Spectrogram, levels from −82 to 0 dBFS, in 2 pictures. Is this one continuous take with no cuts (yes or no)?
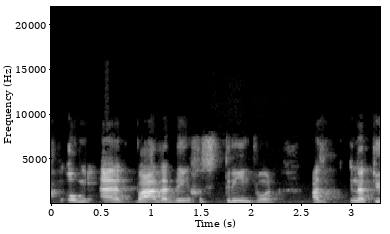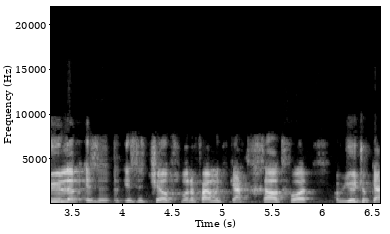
yes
